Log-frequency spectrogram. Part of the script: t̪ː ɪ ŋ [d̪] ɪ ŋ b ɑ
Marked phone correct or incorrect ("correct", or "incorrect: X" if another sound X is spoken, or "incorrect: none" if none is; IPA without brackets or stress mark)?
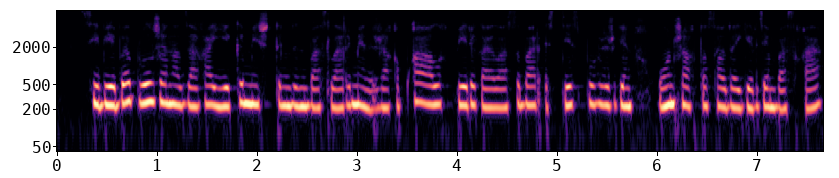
correct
